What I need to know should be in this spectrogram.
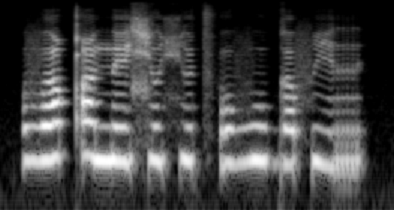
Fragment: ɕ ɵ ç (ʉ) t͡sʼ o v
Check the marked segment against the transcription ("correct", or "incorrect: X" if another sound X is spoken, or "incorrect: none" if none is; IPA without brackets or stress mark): correct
